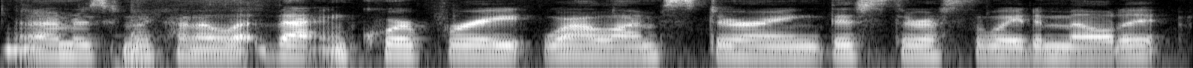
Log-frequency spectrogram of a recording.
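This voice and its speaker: A young woman in a relaxed how-to vlog, talking through her work step by step in a chatty, self-deprecating way. Her mid-pitched voice often drops into a gravelly fry. She sounds close to a phone propped on a windowsill indoors at home. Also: fast talker. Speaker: soap maker and channel host.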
